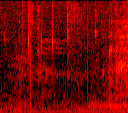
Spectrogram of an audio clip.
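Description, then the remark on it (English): Quiet chewing of a crunchy Reese's peanut butter cup with potato chips, with soft repeated crackles and bites over a low steady hum, no talking. “It's just a crunchy Reese cup.”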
